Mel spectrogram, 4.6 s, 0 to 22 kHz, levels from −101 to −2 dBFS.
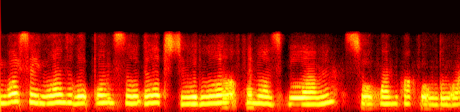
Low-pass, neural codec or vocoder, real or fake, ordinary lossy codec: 7.2 kHz; codec, 16 kHz, 0.5 kbps, FreqCodec, smaller model; fake; Opus, 24 kbps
